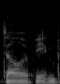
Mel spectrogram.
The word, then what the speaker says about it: Delevingne: I know it's spelled but, uh, Delavigne. I am, I'm an uncultured swine. – I'm fairly certain it's Delavigne, but it's okay.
